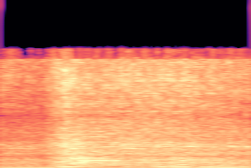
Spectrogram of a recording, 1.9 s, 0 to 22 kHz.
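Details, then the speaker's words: 2005 Nissan Maxima V6 with swapped-in 165,000-mile engine, after repairing the wiring behind a cylinder 3 misfire (P0303): quick clean rev from a smooth idle, steady firing with no stumble or miss; now runs perfect. "Runs perfect. That was the main customer complaint."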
